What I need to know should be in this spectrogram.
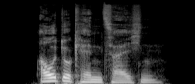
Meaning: license plate, number plate
- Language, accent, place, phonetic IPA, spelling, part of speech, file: German, Germany, Berlin, [ˈaʊ̯toˌkɛnt͡saɪ̯çn̩], Autokennzeichen, noun, De-Autokennzeichen.ogg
